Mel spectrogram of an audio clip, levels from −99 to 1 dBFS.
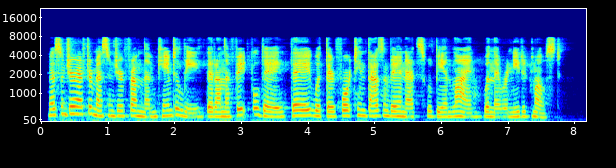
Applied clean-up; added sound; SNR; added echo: neural mask model DeepFilterNet 3.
